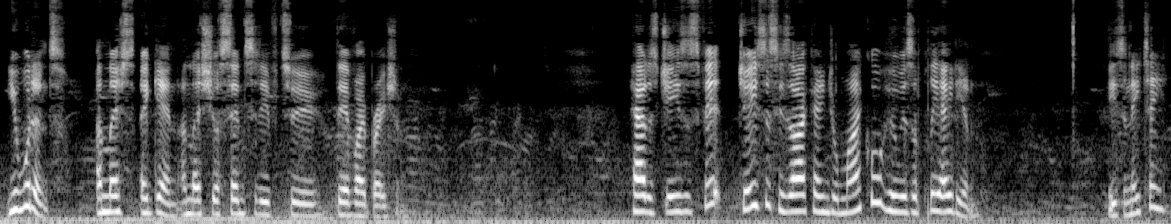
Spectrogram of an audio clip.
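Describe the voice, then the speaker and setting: A woman's voice: fairly high pitch, a little slow, pauses often, a little hiss or hum, rough recording. A middle-aged woman who reads out viewer questions and answers them in a casual, emphatic, matter-of-fact way, laughing now and then. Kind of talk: casual live Q&A chat.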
